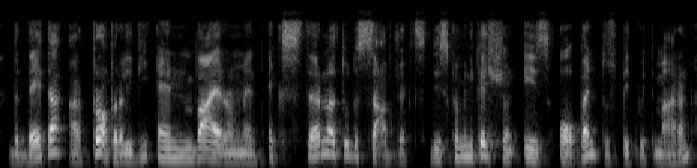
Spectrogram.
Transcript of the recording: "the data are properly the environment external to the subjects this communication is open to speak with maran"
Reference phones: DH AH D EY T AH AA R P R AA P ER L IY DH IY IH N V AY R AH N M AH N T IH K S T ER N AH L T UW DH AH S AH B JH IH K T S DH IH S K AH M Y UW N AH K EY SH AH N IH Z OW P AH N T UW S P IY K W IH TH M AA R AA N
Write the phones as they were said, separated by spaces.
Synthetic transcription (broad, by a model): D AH D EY T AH AA R P R AA P ER L IY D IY IH N V AY R AH N M AH N T IH K S T ER N AH L T UW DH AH S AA B JH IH K T S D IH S K AH M Y UW N AH K EY SH AH N IH Z OW P AH N T UW S P IY K W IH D M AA R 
